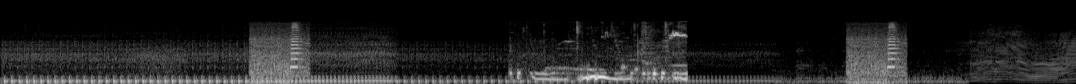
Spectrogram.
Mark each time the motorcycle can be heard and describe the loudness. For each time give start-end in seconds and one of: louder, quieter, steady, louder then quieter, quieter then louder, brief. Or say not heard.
0.0-10.7 quieter.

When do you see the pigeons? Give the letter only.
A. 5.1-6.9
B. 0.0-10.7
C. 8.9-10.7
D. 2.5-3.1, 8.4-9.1
A.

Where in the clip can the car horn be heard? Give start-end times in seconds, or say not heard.
2.5-3.1, 8.4-9.1.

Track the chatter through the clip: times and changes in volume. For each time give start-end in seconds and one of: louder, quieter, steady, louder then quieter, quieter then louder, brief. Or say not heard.
not heard.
